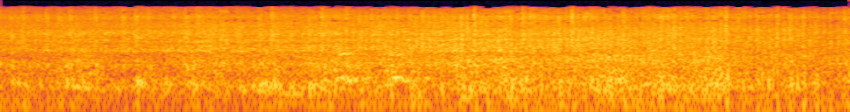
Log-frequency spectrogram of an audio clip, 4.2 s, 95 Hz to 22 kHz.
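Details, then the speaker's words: 1915 Ford Model T, Canadian-built, with three-speed reduction gear and automatic-advance distributor, started cold: steady loose chuff about four beats a second, even rhythm, no misses; runs fine cold. "Ford tudi hladen lepo vžge."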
